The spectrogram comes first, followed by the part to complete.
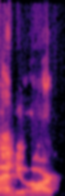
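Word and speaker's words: Andújar: there's always videos in this offseason of miguel and new heart that's how you pronounce his name and he's just and he's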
